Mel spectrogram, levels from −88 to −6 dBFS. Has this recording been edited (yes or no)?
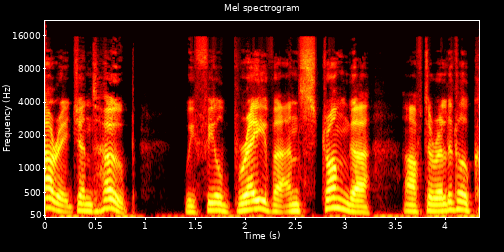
no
